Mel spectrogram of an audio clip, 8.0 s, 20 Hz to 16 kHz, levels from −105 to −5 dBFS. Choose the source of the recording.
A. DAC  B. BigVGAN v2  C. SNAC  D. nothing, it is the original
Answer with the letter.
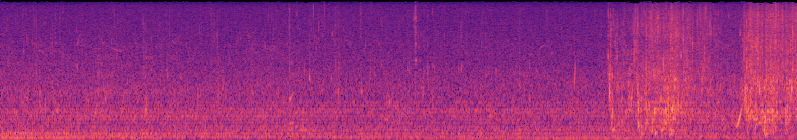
D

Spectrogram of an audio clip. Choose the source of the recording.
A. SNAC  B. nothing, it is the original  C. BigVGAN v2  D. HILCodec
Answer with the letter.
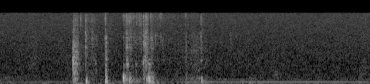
B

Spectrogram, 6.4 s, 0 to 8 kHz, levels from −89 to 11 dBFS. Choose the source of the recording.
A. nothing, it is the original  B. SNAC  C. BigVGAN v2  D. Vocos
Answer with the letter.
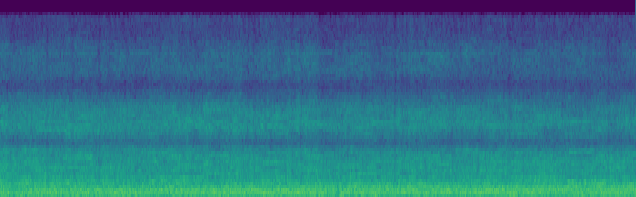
B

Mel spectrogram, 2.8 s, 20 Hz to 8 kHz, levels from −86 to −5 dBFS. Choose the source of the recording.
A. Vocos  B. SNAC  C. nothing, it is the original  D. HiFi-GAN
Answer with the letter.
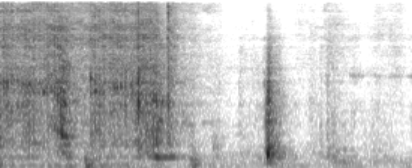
B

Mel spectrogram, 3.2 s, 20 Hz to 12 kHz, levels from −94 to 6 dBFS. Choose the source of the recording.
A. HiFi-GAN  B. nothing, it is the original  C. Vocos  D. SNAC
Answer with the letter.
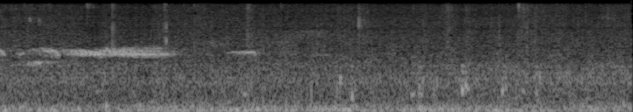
B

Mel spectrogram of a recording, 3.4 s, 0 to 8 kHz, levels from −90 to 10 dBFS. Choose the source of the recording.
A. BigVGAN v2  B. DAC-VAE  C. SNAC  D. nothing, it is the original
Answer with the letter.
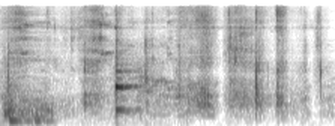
C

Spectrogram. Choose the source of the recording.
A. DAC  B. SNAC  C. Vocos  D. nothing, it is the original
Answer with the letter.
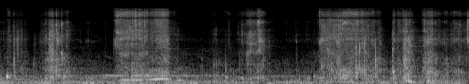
B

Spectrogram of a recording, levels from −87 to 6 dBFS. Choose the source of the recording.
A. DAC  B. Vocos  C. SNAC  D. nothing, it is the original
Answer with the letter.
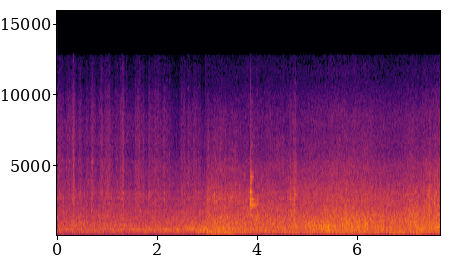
D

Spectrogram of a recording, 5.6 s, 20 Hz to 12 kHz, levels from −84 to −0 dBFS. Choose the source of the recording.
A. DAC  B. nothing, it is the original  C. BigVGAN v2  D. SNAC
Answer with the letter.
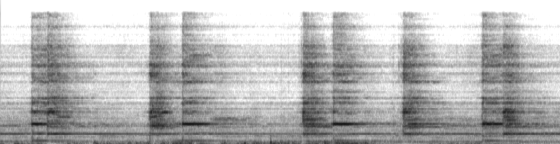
D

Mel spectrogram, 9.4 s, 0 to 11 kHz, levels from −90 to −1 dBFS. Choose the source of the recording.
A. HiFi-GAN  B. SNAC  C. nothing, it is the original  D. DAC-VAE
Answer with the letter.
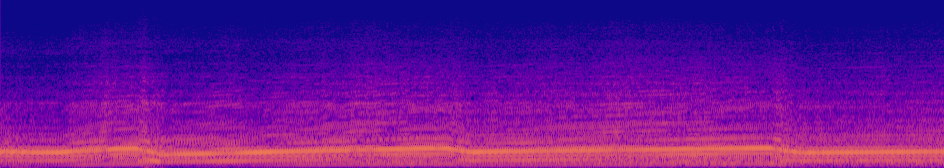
C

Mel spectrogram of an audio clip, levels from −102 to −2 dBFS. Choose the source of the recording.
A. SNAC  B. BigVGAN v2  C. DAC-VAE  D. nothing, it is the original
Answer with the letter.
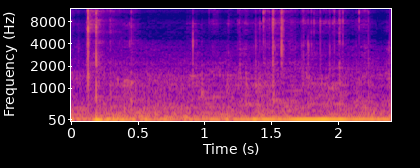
A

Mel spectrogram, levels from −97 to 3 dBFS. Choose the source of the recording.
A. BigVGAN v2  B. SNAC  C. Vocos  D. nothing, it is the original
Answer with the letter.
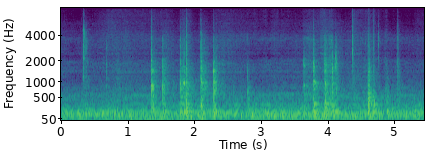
B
